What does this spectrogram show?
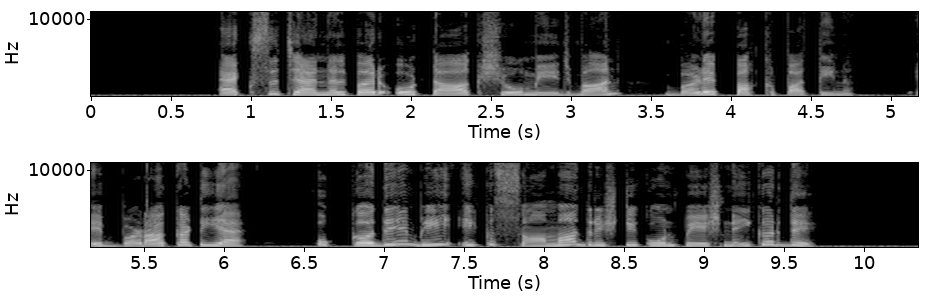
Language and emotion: Dogri, disgusted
